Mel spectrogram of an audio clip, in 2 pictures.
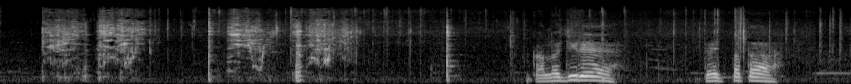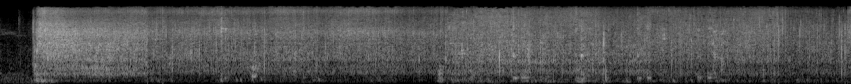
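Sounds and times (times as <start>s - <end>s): onions and tomatoes sizzling in oil: 0.0s - 17.0s
spatula stirring: 0.4s - 3.7s, 12.9s - 16.3s.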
